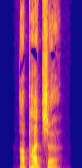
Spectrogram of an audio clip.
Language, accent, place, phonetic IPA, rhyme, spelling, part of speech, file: German, Germany, Berlin, [ʔaˈpa.t͡ʃə], -at͡ʃə, Apache, noun, De-Apache.ogg
- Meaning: 1. Apache (a member of the tribe) 2. Apache, apache (Parisian gangster)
